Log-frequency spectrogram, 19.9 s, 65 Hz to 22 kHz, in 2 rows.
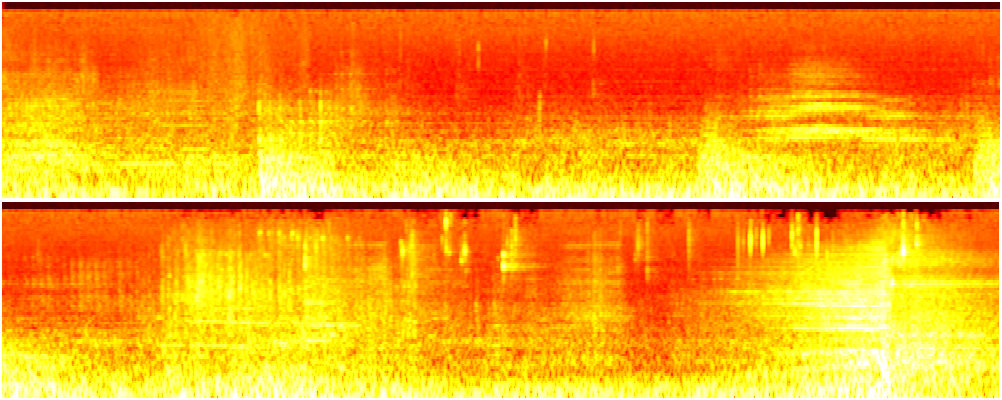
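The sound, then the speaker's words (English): Deep-sea submersible descent ambience 5,000 miles from land, descending 7 miles to the ocean bottom: a steady low underwater rumble with muffled sloshing, a brief wavering tonal groan midway, and rushing whooshes swelling near the end. “Listen carefully. You are now 5,000 miles from land, and you're descending 7 miles to the bottom of the ocean.”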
